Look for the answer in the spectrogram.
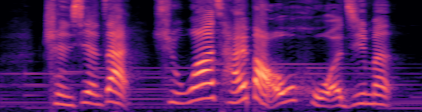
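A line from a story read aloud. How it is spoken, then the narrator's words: Loud command. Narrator (Chinese): 小便胡子爷大声地下达命令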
